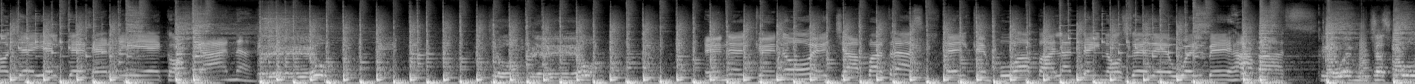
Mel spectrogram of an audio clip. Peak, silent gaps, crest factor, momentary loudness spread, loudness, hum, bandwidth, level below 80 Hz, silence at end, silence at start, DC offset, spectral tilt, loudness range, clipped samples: 0 dBFS; none; 12 dB; 3 LU; -12 LUFS; none; over 20 kHz; -18 dBFS; 0 s; 0 s; under 0.1%; -4.5 dB/octave; 1 LU; under 0.1%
